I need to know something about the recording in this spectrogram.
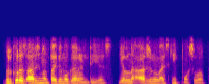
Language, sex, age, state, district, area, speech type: Kashmiri, male, 30-45, Jammu and Kashmir, Kupwara, rural, conversation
